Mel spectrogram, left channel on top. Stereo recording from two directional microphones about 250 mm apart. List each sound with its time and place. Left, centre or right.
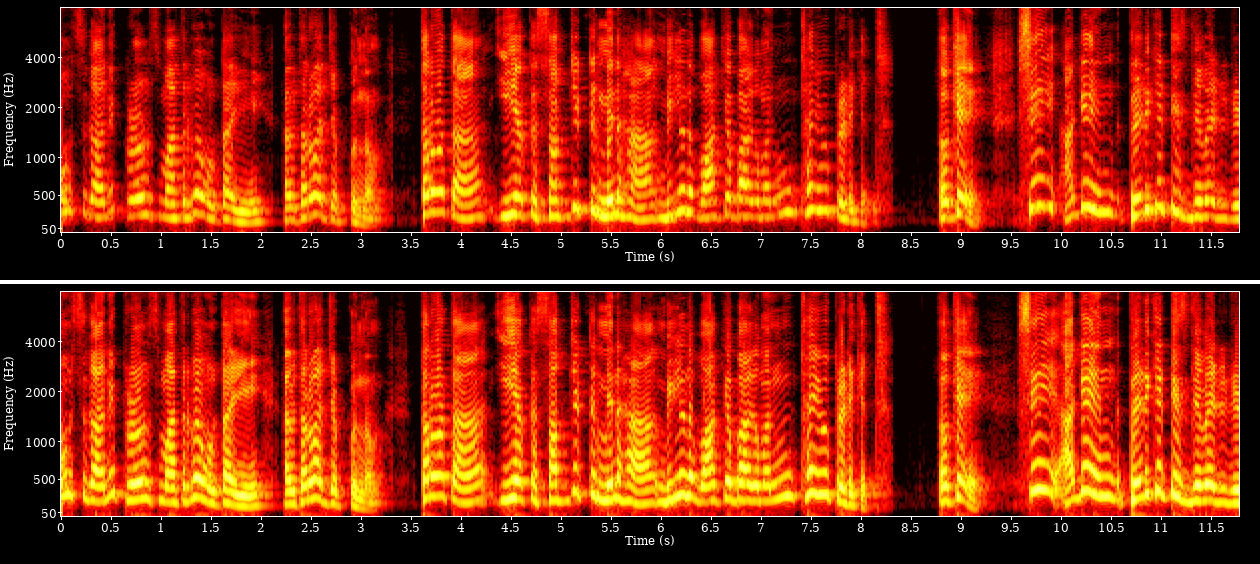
0.2 s speech: right
3.6 s speech: right
8.9 s speech: centre
9.6 s speech: right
